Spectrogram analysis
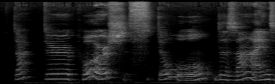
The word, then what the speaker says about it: Porsche: porsche guys i know the correct pronunciation is porsha but i'm from south texas like i've already said and how dr porsche stole designs not only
